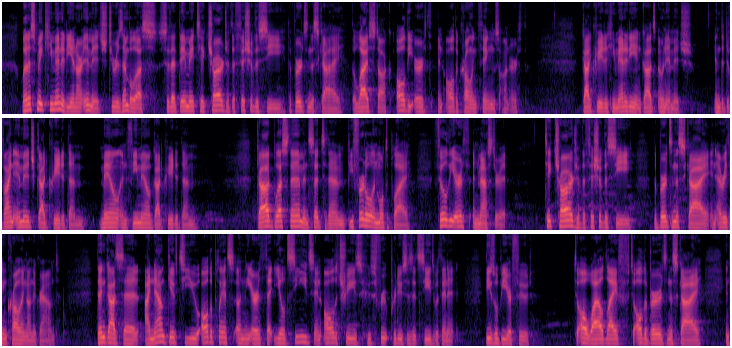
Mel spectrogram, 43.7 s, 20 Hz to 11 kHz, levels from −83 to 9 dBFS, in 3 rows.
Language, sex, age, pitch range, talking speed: English, male, 20-39, 110-135 Hz, 190 wpm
